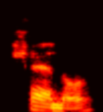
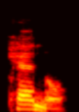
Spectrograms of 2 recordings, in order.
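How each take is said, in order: First: It uses the ecclesiastical Latin pronunciation. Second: It uses the classical Latin pronunciation. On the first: The speaker calls it right. "I said cello" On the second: The speaker calls it wrong. "not cello, which is classical pronunciation"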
